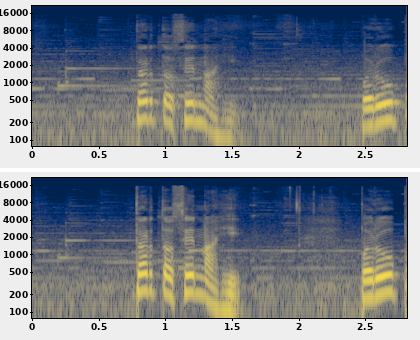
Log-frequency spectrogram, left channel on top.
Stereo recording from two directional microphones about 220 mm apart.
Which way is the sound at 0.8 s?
50° right (ahead or behind).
